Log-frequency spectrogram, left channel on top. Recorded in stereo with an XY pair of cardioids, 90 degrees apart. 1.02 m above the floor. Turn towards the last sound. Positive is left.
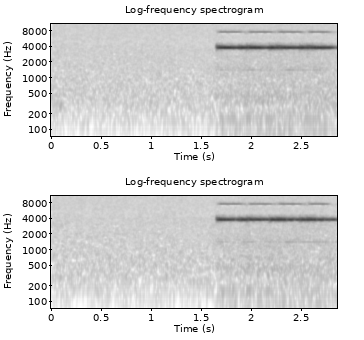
turn(degrees=15)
